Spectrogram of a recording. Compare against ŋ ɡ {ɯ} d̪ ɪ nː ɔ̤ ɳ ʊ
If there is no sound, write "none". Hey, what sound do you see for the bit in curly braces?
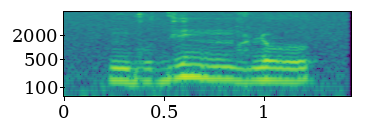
u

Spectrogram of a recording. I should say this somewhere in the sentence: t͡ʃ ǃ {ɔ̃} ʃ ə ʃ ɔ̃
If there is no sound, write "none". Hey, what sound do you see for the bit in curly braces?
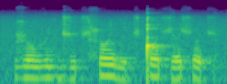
ɔ̃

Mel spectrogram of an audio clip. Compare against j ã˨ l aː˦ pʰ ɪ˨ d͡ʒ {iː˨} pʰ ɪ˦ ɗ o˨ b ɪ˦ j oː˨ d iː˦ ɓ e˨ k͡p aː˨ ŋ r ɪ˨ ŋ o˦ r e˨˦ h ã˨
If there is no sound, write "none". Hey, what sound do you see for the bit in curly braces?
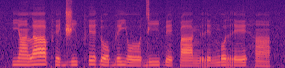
i˨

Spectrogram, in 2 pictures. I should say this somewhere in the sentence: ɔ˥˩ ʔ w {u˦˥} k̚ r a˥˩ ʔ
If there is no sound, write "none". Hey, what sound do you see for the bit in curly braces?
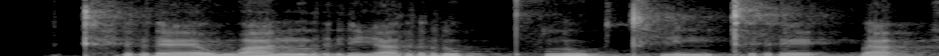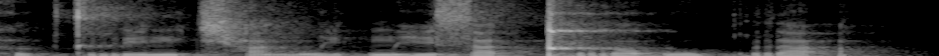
u˦˥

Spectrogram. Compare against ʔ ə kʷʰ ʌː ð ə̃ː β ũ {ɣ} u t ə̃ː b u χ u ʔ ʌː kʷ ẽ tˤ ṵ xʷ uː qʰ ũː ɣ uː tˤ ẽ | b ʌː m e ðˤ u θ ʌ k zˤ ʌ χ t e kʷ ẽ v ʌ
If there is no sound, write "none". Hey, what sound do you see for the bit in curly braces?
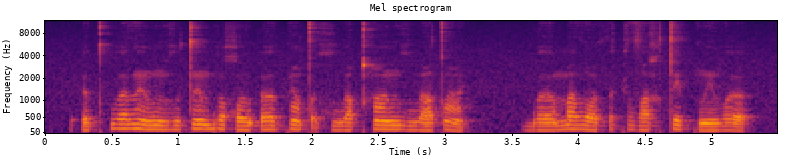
ɣ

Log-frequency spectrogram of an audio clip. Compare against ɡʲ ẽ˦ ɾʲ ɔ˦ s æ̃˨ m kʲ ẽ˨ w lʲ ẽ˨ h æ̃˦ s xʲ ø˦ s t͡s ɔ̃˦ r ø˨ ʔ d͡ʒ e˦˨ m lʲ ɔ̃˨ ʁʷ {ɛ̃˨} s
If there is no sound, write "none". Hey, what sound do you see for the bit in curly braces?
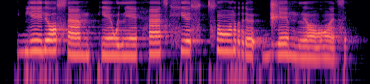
ẽ˨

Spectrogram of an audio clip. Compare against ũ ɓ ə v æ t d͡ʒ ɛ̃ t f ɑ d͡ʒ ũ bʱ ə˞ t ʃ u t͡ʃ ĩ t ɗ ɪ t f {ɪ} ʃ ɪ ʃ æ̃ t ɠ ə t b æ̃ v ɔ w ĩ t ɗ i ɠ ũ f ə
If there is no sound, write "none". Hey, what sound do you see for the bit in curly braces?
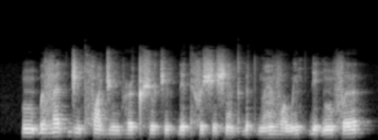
ɪ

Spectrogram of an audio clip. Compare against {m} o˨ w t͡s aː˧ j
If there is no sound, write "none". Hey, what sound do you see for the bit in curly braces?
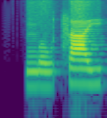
ŋ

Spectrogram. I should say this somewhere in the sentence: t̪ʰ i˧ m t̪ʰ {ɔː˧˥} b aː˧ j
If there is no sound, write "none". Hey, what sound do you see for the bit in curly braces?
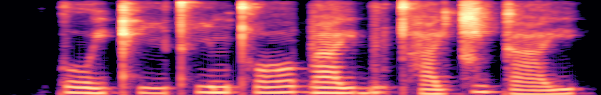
ɔː˧˥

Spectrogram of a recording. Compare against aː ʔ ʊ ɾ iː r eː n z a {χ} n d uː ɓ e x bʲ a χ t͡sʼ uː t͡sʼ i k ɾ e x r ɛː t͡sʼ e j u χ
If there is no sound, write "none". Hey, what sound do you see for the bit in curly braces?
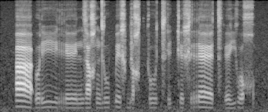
χ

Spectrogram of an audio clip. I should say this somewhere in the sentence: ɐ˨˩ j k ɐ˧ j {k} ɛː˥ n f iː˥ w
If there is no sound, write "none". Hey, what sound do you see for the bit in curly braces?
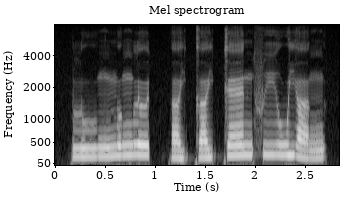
k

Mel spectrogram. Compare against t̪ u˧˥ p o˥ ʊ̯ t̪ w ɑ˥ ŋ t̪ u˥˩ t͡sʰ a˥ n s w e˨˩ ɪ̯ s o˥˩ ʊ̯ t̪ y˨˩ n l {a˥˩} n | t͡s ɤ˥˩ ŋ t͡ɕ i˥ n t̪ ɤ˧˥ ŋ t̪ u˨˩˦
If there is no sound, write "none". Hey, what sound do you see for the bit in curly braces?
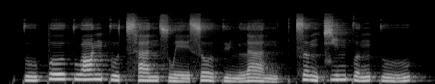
a˥˩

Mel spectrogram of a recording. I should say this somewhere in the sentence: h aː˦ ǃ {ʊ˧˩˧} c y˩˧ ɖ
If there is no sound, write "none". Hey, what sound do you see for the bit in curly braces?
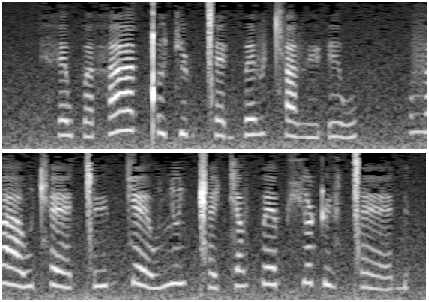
ʊ˧˩˧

